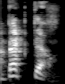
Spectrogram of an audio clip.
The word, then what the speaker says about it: Bechdel: Bechdel. – Yeah, Bechdel. That's how it's pronounced.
